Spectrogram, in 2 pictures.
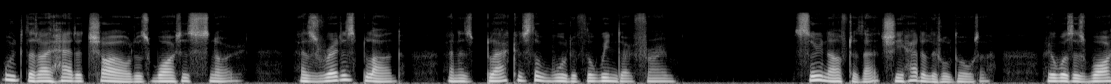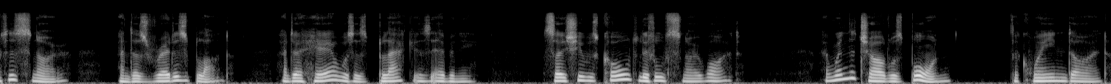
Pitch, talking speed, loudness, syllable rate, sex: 150 Hz, 180 wpm, -16 LUFS, 4.8 syllables/s, male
